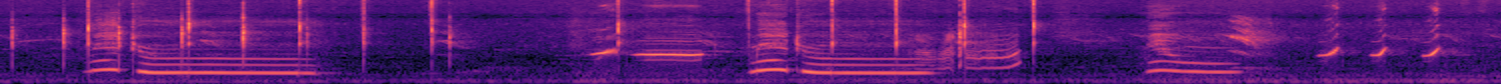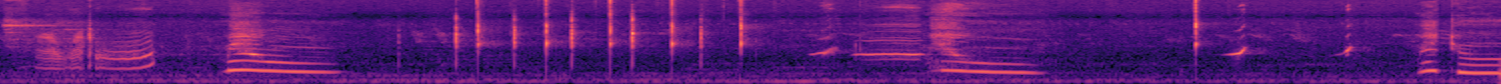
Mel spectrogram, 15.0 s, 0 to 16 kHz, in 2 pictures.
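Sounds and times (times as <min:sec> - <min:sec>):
sharp clicks: 0:00.0 - 0:02.4, 0:09.6 - 0:11.4
parrot rising chirps: 0:03.0 - 0:03.6, 0:06.2 - 0:08.4, 0:10.2 - 0:12.2
parrot calls: 0:03.0 - 0:03.7, 0:04.6 - 0:05.2, 0:06.1 - 0:08.9, 0:09.5 - 0:12.3.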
